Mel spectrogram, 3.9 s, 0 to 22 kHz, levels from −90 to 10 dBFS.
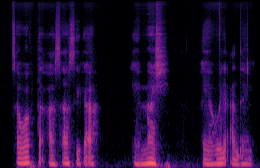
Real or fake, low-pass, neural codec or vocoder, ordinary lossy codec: fake; none; codec, 44.1 kHz, 7.8 kbps, DAC; none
